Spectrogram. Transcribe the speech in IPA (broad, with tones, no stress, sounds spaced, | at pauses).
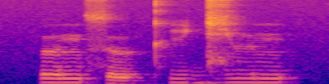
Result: ɵ˦ n s ɵ˨˩ kʰ i˦ d͡ʑ ɨ˦ n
